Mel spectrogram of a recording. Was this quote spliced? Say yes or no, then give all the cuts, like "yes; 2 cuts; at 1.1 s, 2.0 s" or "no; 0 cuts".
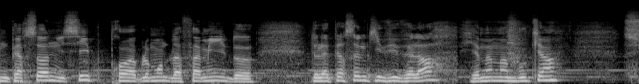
yes; 1 cut; at 4.6 s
